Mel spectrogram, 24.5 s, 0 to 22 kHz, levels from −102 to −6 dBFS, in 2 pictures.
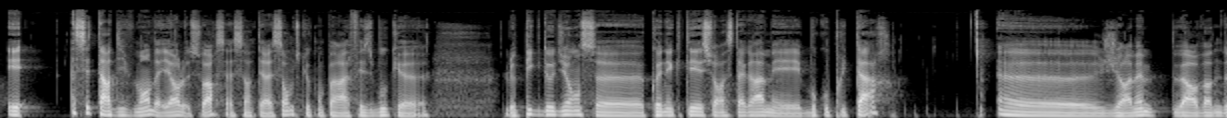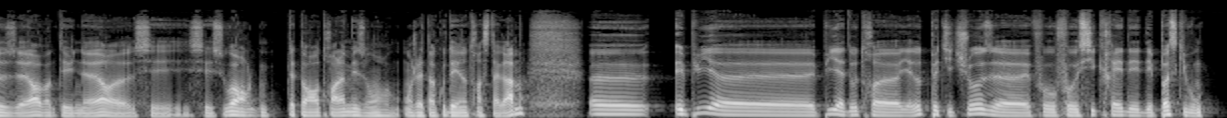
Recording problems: none

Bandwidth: 15 kHz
